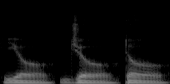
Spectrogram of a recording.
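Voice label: "yojoto", concatenated syllables; Affixing experiment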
